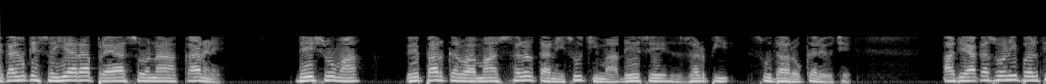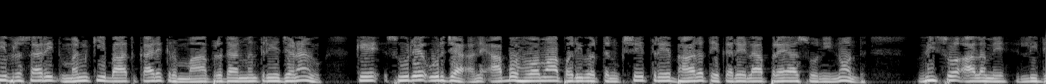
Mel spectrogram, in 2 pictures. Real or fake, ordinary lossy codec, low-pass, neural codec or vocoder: real; none; 3.6 kHz; none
